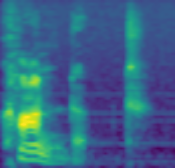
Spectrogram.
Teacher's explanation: the first syllable gains stress when it is used as noun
